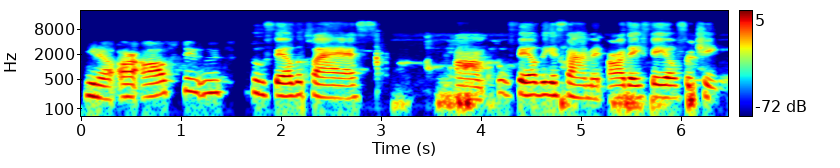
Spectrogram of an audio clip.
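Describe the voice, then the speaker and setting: A woman with a stuffy, congested nose speaks into a video call at an ordinary middle pitch. She walks through her points in a measured, explanatory way and keeps filling gaps with "um" and "of course.". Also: steady tone, slight background noise, low-quality recording. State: stuffy nose from a head cold. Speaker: student presenter. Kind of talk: class presentation over video call.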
